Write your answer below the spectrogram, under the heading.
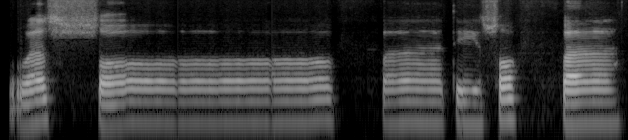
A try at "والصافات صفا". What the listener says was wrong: Faknya jelaskan, alirkan udaranya.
